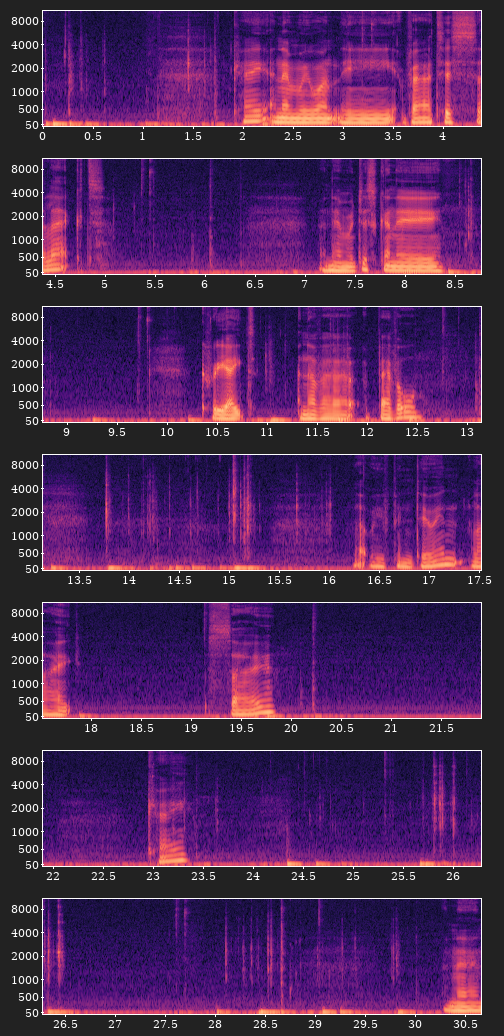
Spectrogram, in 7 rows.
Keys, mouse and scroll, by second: 3.1 click, 5.3 click, 6.4-7.2 scroll down 1, 7.2-7.9 scroll up 1, 7.9 scroll up 1, 8.2 shift+middle click, 9.6 click, 10.3-10.9 scroll up 3, 11.1 shift+middle click, 11.9-13.7 scroll up 3, 15.0 ctrl+shift+b, 25.6 g, 28.5 ctrl+z, 29.3-29.7 scroll down 2, 29.9 shift+middle click.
